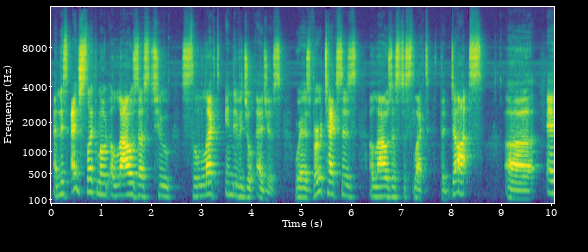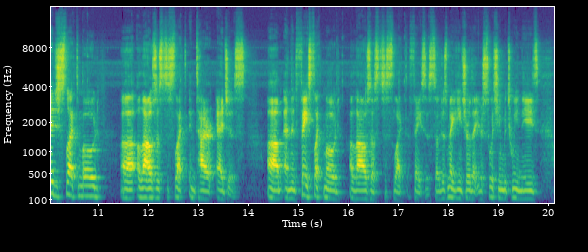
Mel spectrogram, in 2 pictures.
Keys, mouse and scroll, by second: 9.4 click, 10.6 click, 12.4 click, 13.5 click, 14.9 click, 16.3 click, 17.0-20.1 drag.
